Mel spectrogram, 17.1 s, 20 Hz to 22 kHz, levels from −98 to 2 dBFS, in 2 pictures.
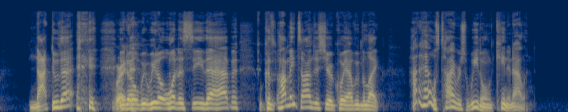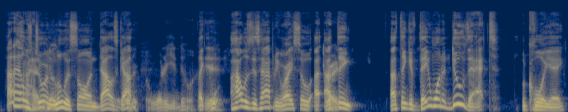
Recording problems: none

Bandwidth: 14.5 kHz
